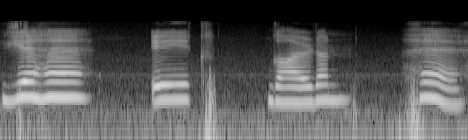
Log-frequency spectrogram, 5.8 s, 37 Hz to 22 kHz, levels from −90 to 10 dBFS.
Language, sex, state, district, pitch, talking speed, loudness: Hindi, male, Madhya Pradesh, Bhopal, 220 Hz, 40 wpm, -15 LUFS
